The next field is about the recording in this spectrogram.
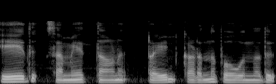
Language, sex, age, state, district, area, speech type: Malayalam, male, 30-45, Kerala, Palakkad, rural, read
